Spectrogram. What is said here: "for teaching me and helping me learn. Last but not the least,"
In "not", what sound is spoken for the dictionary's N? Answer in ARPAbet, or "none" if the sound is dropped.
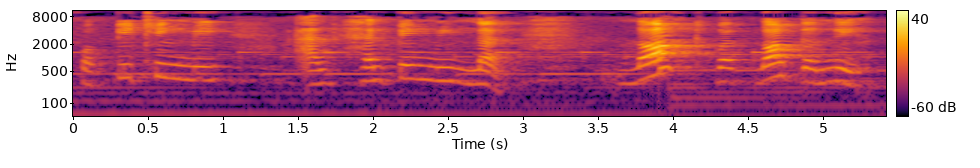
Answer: L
